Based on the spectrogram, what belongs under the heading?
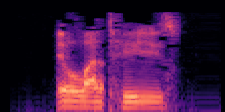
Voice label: "ill-at-ease", English; adjectives

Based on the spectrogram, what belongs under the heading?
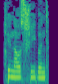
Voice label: "hinausschiebend", German; adjectives

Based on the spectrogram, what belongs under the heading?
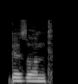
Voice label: "gesonnt", German; adjectives

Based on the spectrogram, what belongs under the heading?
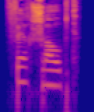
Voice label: "verschraubt", German; adjectives

